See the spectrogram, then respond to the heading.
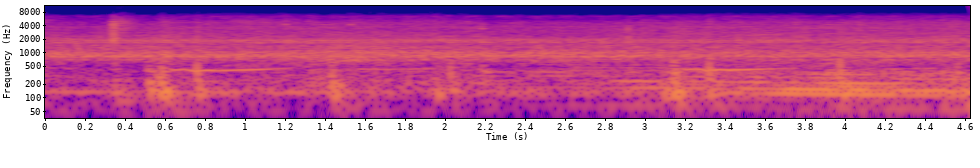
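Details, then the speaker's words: VinFast VF8 windshield wipers with Rain-X blades replacing the loud OEM blades, heard from inside the car: soft, regular swishes with light rubbing and no chatter or squeal. Not loud at all; normal wiper operation. "Not loud at all."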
